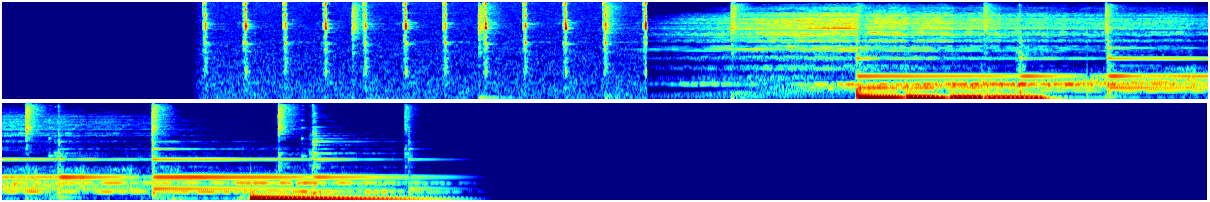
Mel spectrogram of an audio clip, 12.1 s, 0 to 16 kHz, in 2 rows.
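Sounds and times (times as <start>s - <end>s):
sharp ticking sound effect: 1.0s - 3.3s.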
